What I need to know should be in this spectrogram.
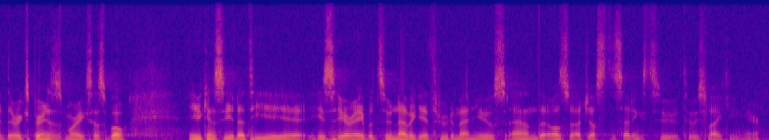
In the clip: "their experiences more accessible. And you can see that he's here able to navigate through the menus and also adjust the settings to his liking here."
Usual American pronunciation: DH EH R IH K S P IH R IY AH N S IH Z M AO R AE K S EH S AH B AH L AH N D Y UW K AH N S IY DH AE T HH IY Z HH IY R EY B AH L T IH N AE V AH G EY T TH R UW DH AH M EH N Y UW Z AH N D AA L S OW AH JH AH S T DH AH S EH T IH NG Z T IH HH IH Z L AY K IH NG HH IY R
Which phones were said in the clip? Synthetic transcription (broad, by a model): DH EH R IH K S P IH R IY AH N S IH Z M AO R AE K S EH S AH B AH L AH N Y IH K AH N S IY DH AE T HH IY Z HH IY R EY B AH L T IH N AE V AH G EY T TH R UW DH AH M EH N Y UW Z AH N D AA L S OW AH JH AH S T DH AH S EH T IH NG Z T IH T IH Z L AY K IH NG HH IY R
